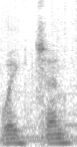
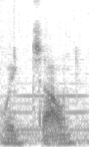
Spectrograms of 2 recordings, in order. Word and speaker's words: Wigtown: Also, it will 100% be pronounced Wigton, not Wigtown.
